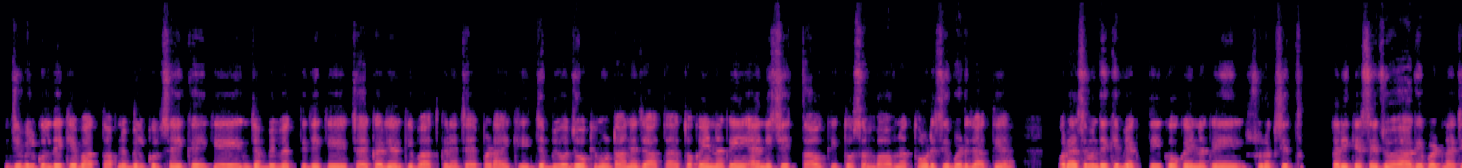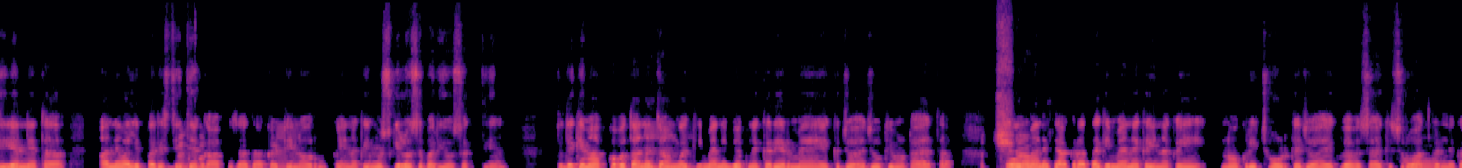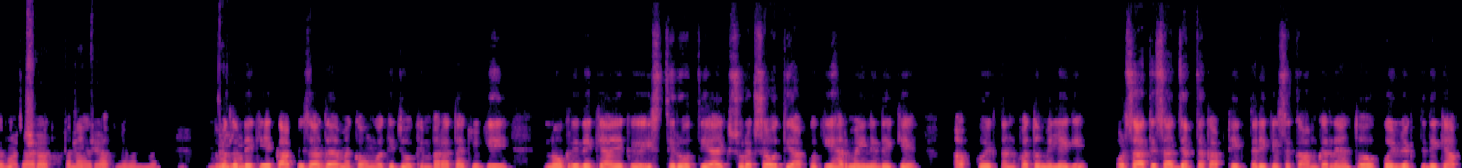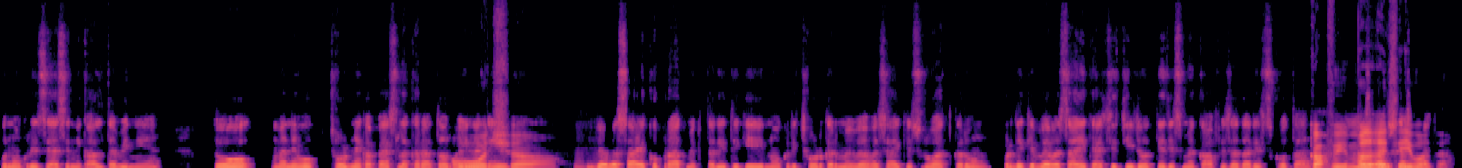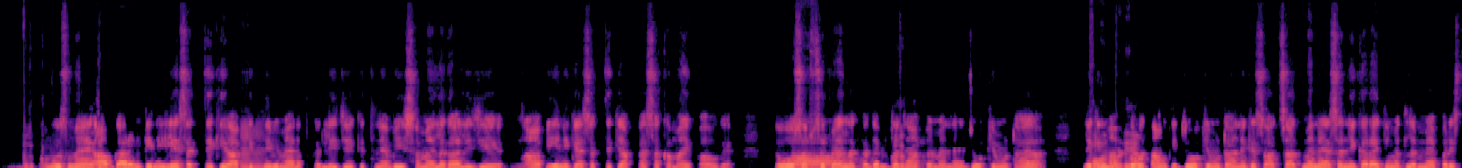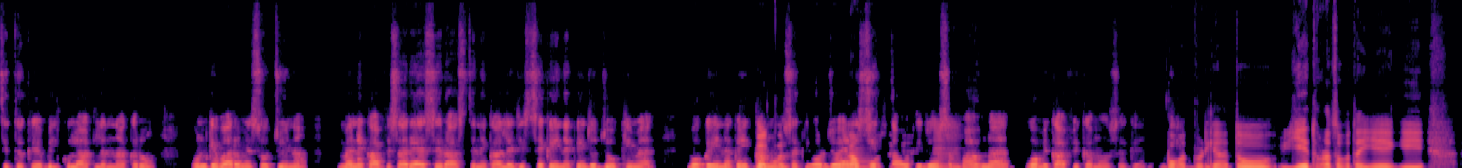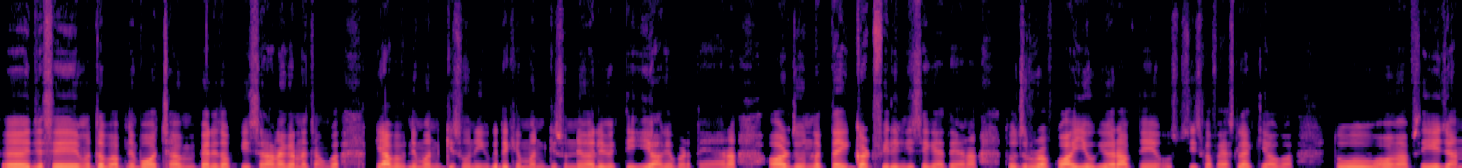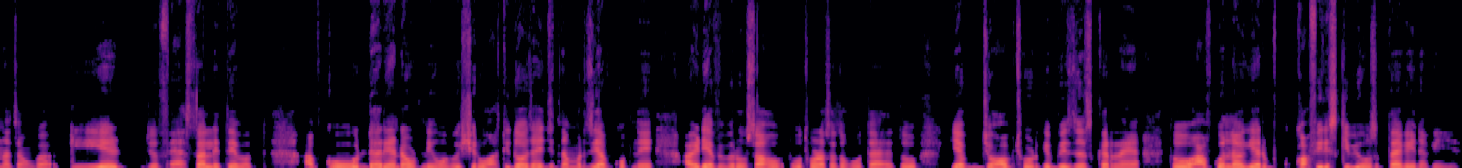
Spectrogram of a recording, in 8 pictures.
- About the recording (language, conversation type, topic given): Hindi, podcast, जोखिम उठाने से पहले आप अपनी अनिश्चितता को कैसे कम करते हैं?
- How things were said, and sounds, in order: in English: "करियर"; in English: "करियर"; in English: "रिस्क"; in English: "गट फीलिंग"; in English: "डाउट"; in English: "आइडिया"; in English: "जॉब"; in English: "रिसकी"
